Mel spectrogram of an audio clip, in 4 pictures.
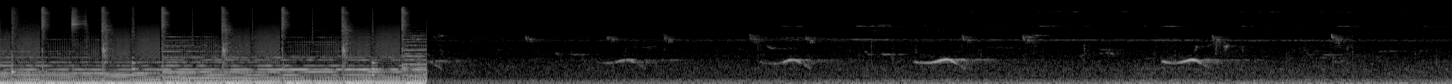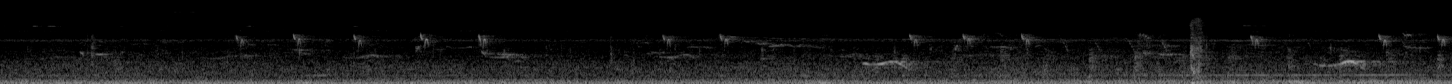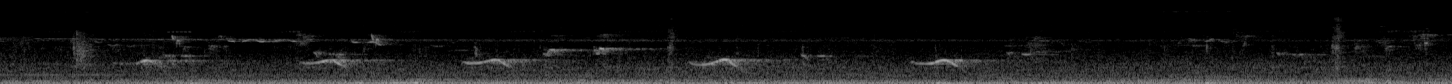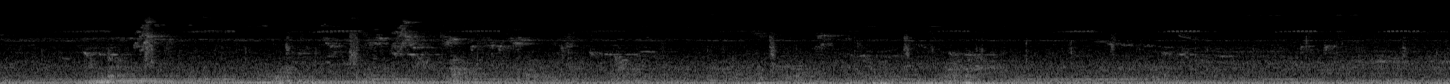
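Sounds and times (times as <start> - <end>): steady low rumble: 0.0 - 4.3
wild birds calling: 25.9 - 40.0.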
